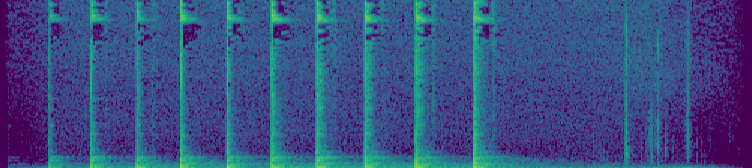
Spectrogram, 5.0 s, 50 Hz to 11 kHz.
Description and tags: Metal Object Tapped
Tapping on metallic object. Recorded in stereo with Zoom H4 and Rode NT4.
